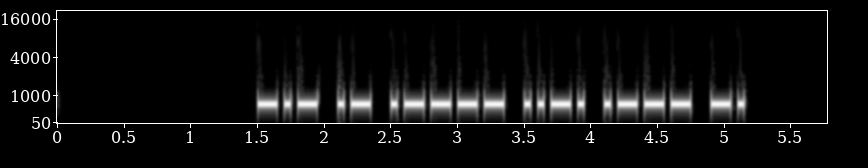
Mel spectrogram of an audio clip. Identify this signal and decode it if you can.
Morse code, heard as a keyed tone, about 23 wpm, 700 Hz. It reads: KA1FJN
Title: Speed Racing - USA 2x3 Call Signs 20wpm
